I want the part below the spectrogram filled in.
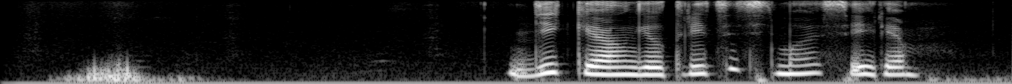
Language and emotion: Russian, positive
